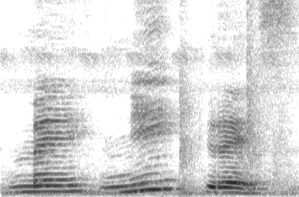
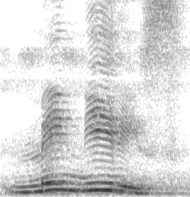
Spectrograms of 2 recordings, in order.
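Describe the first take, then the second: First: "menires" split into three beats: me, ni, res; syllable by syllable. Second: Said in the usual way. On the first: Shown as a demonstration. Teacher separating syllables for children, "menires" as me, ni, res. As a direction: pause between each syllable of "menires". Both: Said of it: "depois ela separou as sílabas".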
